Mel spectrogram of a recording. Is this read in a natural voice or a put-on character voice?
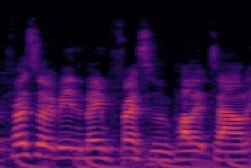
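natural. It is read in the speaker's natural voice.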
